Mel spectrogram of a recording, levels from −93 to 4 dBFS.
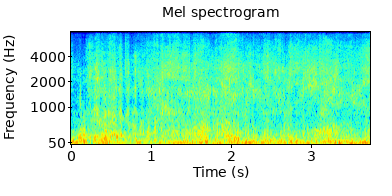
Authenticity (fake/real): fake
